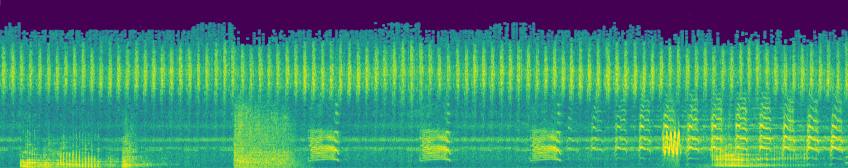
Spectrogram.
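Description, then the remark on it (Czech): A tiger in a zoo roars loudly in several deep, rasping bursts, with shorter high chattering animal calls breaking in between the roars. “Hu, hu, hu, who is in the zoo? Tiger, monkey, elephant, hippo, kangaroo.”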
